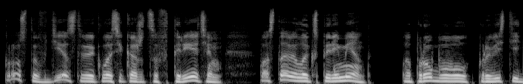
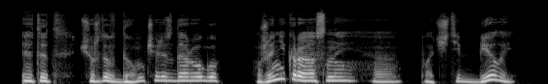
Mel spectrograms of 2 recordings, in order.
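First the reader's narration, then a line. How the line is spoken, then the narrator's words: Bewildered. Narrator (Russian): растерянно сказала амазонка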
